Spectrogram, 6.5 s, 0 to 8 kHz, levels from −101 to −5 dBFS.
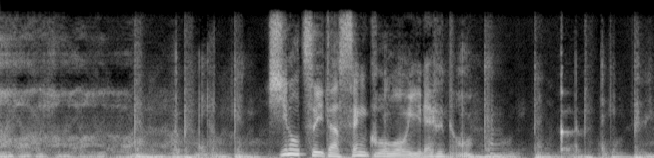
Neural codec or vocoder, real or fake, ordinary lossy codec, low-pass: codec, 16 kHz, 1 kbps, FreqCodec, larger model; fake; none; 7.2 kHz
